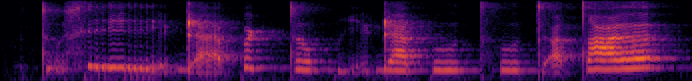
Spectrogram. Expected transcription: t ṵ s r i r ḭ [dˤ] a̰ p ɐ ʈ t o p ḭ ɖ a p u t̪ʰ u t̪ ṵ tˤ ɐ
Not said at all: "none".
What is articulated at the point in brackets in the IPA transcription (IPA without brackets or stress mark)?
ɖ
